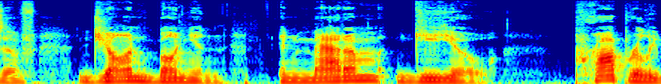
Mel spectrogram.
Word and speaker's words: Guyon: When I first read the autobiographies of John Bunyan and Madame Guyon, properly pronounced Guyon, I was encouraged by the fact that they too had suffered greatly for their faith in Christ.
